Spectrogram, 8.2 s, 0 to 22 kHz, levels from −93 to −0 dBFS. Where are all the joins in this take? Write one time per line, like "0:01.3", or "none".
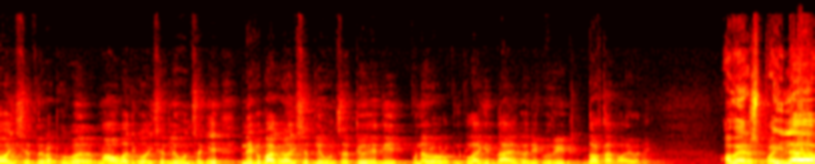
none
